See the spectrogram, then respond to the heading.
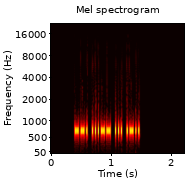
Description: Morse code, heard as a keyed tone, about 52 wpm, 700 Hz. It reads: G3SL
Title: DXCC-100 Call Signs - 4 Characters - Repeated 2x - 50wpm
